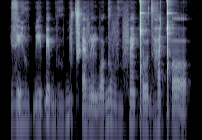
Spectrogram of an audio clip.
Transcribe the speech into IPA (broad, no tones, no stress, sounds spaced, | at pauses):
z i ɦ ṳ ɓ i ɓ e bʱ ṳ b ṳ t͡ʃʼ æ v ẽ b ɔ ɡ o v ṳ f æ̃ ǃ o dʱ a ǃʼ ɔ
